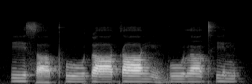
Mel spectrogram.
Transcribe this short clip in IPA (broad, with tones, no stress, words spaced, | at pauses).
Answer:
i˦sa˨ pʰuː˦ɗaː˦kaː˦ŋ ĩ˨buː˦lã˦tʰi˦n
